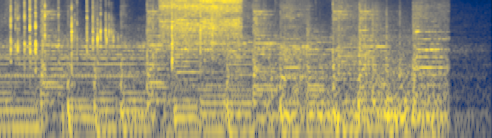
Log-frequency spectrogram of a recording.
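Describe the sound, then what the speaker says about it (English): A can of bronze spray paint rattles with its mixing ball and then hisses out in a loud, close burst lasting under a second, followed by more clicking and handling noises before cutting off. "these ones I'm gonna spray paint with"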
